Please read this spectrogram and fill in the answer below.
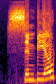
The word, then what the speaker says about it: symbiote: Someone tell that one lady how to actually pronounce the effing word symbiote.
